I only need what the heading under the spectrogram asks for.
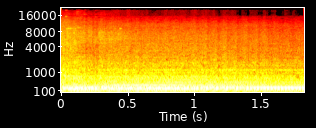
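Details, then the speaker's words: Cheap daily-driver challenge car after tune-up with new cap and rotor, plugs and wires; steady even idle hum with no stumbles or misfire, sounding good, maybe slightly improved; normal idle. "it all sounds good."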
